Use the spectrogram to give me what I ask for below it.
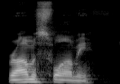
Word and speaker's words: Ramaswamy: Ramaswamy.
